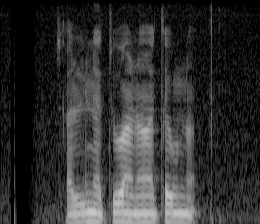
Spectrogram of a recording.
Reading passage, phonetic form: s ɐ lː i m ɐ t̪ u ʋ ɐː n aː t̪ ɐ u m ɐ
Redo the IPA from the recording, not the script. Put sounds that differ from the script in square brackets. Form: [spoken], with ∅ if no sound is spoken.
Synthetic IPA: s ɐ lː i [n] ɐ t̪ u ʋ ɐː n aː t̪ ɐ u [n] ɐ

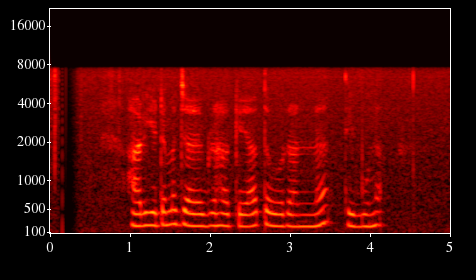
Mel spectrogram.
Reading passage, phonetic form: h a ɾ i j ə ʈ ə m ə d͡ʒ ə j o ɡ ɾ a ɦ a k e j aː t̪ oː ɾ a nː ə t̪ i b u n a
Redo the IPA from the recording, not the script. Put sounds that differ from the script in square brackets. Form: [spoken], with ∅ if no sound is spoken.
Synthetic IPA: h a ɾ i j ə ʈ ə m ə d͡ʒ [a] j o ɡ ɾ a ɦ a k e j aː t̪ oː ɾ a nː ə t̪ i b u n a

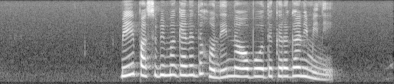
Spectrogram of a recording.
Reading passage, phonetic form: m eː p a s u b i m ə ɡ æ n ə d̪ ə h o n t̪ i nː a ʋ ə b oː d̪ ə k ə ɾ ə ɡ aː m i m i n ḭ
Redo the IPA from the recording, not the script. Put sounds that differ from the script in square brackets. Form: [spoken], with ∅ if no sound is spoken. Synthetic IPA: m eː p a s u b i m ə ɡ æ n ə d̪ ə h o n [d̪] i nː a ʋ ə b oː d̪ ə k ə ɾ ə ɡ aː [n] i m i n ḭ

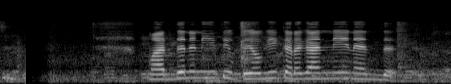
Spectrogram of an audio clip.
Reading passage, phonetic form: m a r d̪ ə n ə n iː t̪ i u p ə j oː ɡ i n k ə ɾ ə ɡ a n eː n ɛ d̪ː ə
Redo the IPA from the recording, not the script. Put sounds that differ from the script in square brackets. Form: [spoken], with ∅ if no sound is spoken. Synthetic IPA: m a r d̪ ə n ə n iː t̪ i u p ə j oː ɡ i [∅] k ə ɾ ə ɡ a [nː] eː n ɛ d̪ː ə

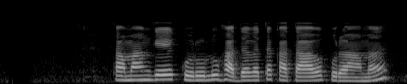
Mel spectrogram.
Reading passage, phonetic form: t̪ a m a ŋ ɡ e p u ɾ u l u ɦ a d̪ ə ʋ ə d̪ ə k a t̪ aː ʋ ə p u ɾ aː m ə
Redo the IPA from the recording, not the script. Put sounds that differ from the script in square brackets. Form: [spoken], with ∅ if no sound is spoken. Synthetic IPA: t̪ a m a ŋ ɡ e [k] u ɾ u l u ɦ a d̪ ə ʋ ə [t̪] ə k a t̪ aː ʋ ə p u ɾ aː m ə

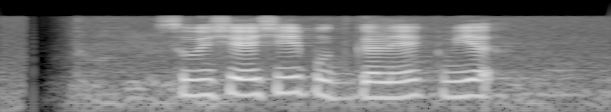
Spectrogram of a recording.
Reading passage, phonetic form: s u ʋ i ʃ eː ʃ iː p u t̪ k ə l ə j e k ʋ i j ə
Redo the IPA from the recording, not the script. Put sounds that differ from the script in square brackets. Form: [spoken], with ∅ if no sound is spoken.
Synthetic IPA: s u ʋ i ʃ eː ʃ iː p u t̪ [ɡ] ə l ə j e k ʋ i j ə

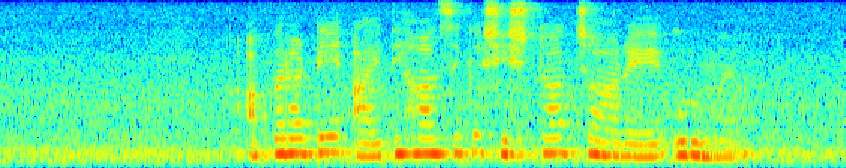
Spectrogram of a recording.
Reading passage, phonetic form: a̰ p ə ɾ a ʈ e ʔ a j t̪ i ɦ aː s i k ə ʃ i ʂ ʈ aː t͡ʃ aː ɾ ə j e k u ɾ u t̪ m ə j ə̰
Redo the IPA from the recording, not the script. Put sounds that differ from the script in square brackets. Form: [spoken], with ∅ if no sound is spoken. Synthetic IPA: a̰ p ə ɾ a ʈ e ʔ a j t̪ i ɦ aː s i k ə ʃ i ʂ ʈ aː t͡ʃ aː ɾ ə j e [ʔ] u ɾ u [∅] m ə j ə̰

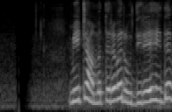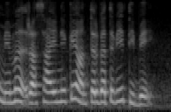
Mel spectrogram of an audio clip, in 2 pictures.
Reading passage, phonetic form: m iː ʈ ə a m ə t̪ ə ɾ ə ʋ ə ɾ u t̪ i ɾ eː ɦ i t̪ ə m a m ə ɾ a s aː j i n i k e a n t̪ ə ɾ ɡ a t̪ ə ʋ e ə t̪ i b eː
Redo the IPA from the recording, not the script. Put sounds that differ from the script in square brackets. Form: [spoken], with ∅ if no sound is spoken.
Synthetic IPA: m iː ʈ ə a m ə t̪ ə ɾ ə ʋ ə ɾ u [d̪] i ɾ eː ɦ i [d̪] ə m [e] m ə ɾ a s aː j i n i k e a n t̪ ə ɾ ɡ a t̪ ə ʋ [i] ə t̪ i b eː

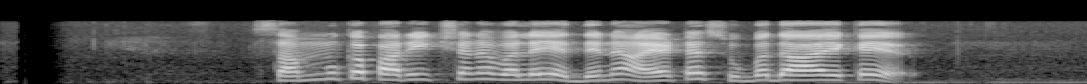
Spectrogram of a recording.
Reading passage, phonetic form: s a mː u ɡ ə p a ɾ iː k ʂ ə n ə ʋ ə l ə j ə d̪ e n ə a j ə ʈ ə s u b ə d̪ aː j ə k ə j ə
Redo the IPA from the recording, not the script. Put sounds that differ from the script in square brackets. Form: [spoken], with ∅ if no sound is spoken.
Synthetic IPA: s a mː u [k] ə p a ɾ iː k ʂ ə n ə ʋ ə l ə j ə d̪ e n ə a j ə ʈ ə s u b ə d̪ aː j ə k ə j ə

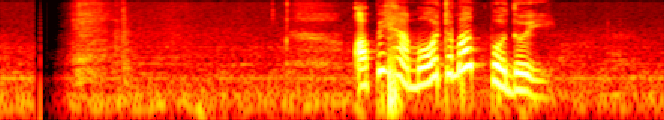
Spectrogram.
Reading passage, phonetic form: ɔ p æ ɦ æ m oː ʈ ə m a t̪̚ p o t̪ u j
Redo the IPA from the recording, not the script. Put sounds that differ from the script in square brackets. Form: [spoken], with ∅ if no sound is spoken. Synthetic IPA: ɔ p [i] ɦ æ m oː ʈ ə m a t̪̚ p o [d̪] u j

